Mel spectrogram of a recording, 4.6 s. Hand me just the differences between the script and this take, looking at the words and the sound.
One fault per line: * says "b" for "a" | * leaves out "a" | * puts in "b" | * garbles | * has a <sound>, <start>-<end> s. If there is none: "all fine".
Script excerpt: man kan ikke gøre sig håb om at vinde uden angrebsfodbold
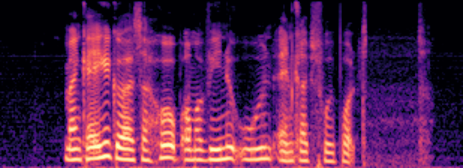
all fine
